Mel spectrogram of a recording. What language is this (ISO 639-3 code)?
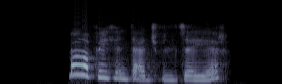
kab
